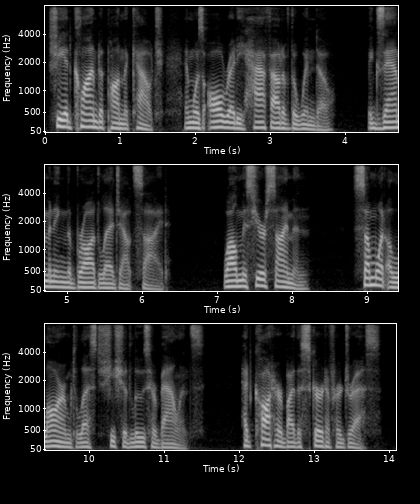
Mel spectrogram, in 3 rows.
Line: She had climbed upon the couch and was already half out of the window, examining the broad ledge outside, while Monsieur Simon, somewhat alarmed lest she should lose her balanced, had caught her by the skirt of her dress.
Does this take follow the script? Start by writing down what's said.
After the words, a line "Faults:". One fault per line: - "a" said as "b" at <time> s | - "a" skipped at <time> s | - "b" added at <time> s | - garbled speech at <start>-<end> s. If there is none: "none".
She had climbed upon the couch and was already half out of the window, examining the broad ledge outside, while Monsieur Simon, somewhat alarmed lest she should lose her balance, had caught her by the skirt of her dress.
Faults:
- "balanced" said as "balance" at 10.9 s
